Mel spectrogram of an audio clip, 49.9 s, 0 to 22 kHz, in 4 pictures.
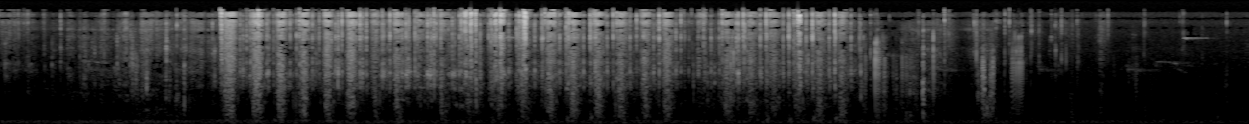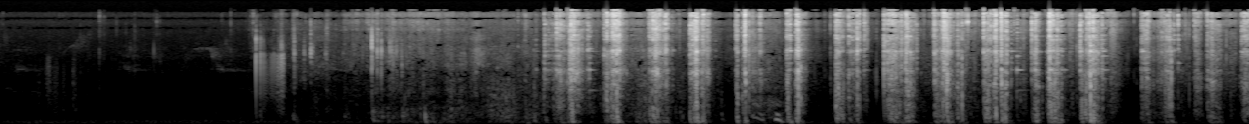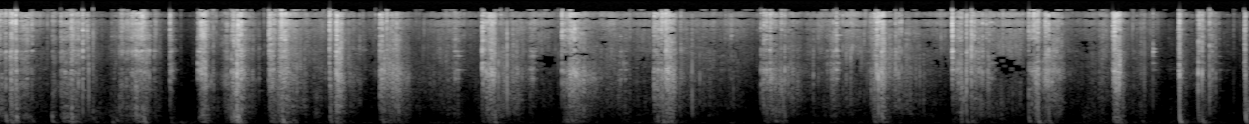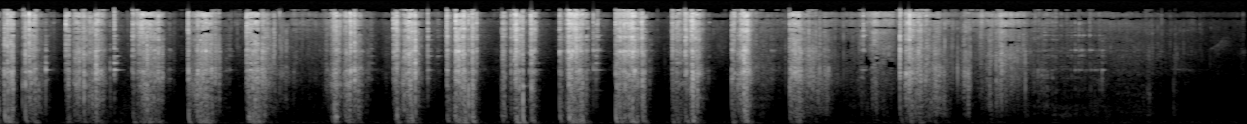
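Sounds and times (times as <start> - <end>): trowel scraping through soil: 0.0 - 9.1, 16.0 - 48.8
trowel clinking on stones: 1.8 - 10.4, 17.7 - 49.4.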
